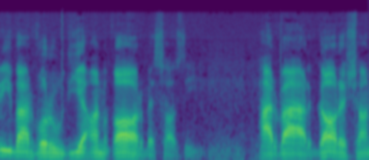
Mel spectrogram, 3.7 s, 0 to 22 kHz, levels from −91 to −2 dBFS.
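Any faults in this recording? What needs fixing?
There are bit error spikes at 0.63 s, 2.81 s and 3.56 s. Each is a single hard tick, broadband and unrelated to the speech. A flipped bit throws one sample, or at 2.81 s a short run of about three, off by a power of two before it snaps back. Adding error checking (CRC or ECC) on the memory or digital link that carries the samples would stop these.

Comfort noise in place of the background runs from 2.05 to 2.59 s. For about 540 ms the real room noise, which sits about 36 dB below the loud speech, gives way to a smoother noise of a different tone, and the level shifts by about 4 dB. The likely cause is discontinuous transmission of the kind Opus DTX uses: the sender goes quiet during the pause and the receiver fills the gap with synthetic noise. Turning DTX off on the sending side would keep the real background through pauses.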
